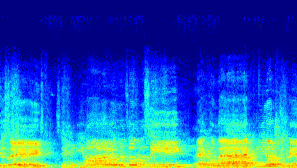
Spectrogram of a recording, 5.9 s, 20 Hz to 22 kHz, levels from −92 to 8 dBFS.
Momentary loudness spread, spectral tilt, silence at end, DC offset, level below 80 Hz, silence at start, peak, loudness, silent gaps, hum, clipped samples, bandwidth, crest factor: 12 LU; -4.5 dB/octave; 0 s; under 0.1%; -62 dBFS; 0 s; -2 dBFS; -18 LUFS; none; none; under 0.1%; 13 kHz; 16 dB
